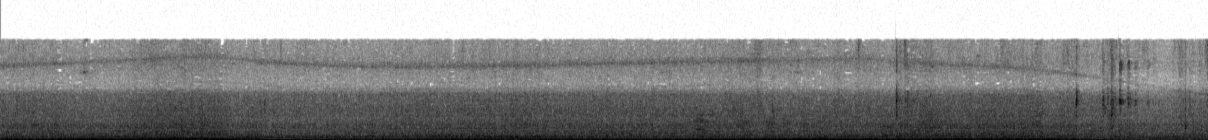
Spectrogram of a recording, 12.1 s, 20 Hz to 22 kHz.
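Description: Volvo B9TL double-decker bus under way, heard from the upper deck: its nine-litre six-cylinder diesel and drivetrain give a loud, steady whine of the vacuum-cleaner kind that enthusiasts call a 'hoover'. The whine rises slowly, dips in pitch about two seconds in, holds steady, then falls away near the end.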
